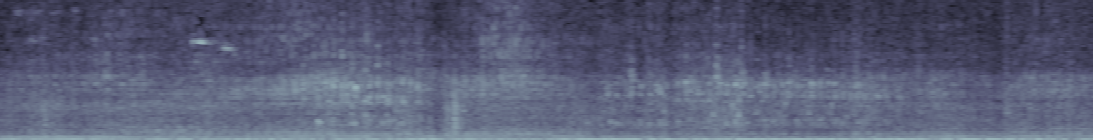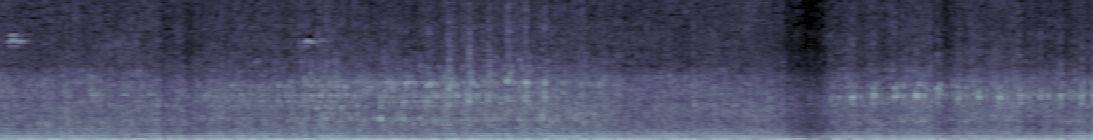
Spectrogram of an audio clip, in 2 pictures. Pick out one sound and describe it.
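An off-road vehicle's engine rumbles steadily as it climbs a rocky track close by.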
